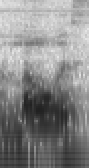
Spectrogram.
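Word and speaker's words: LOIS: system out there and it's pronounced the lowest system l o i s system and uh I've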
